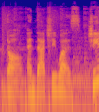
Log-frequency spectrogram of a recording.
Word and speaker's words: Dahl: this Midwestern actress had a last name pronounced doll and that she was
